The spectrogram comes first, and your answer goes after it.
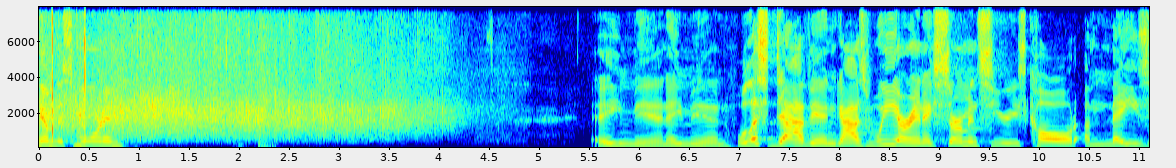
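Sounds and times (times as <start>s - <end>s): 
speech: 0.0s - 1.0s, 5.6s - 11.0s
audience applause: 0.0s - 4.3s.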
